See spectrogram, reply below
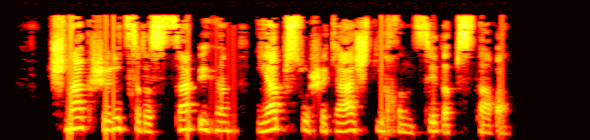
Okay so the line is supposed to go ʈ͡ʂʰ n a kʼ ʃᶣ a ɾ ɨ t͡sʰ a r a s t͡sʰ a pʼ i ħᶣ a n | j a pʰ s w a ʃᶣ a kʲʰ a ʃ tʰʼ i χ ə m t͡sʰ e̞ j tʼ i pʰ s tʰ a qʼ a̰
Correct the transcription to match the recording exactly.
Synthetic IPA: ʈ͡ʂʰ n a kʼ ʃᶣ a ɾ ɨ t͡sʰ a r a s t͡sʰ a pʼ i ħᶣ a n | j a pʰ s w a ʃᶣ a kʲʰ a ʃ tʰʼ i χ ə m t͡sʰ e̞ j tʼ a pʰ s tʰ a qʼ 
